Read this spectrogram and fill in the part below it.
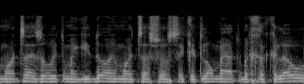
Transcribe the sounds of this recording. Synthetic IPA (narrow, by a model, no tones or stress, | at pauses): moat͡saezoʁit̪meɡid̪oimoat͡saʃeose̞ke̞t̪lo̞meat̪beχaklau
